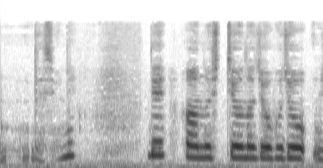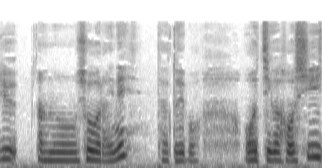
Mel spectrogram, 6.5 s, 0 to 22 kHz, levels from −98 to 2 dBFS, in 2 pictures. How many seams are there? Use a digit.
1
